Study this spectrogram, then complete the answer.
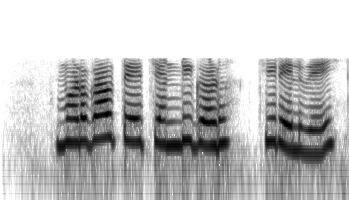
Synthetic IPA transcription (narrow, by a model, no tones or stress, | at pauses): məɽɡawt̪et͡ɕəɳɖiɡəɽ̤ | t͡ɕiɾelʋej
